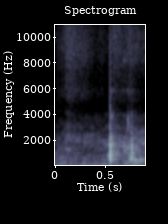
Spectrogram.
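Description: A utensil stirring curry beef udon in a bowl gives two quick close clinks against the dish after a soft quiet moment, with no talking.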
